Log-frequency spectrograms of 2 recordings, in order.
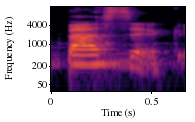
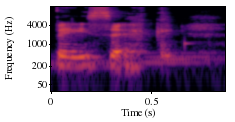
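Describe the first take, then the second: First: The first vowel is not a long A. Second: The first vowel is a long A sound. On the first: The speaker calls it wrong. "So it's the same mistake" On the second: The speaker calls it right. "you just want to show them that long A sound"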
